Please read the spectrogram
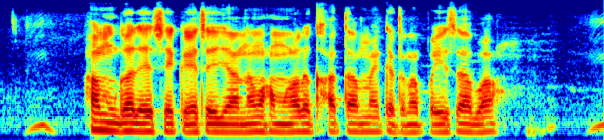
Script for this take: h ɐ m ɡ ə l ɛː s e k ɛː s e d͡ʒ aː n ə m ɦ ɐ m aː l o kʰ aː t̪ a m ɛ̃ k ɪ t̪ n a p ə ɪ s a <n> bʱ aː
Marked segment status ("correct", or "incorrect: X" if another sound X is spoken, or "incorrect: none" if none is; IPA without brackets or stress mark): incorrect: none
